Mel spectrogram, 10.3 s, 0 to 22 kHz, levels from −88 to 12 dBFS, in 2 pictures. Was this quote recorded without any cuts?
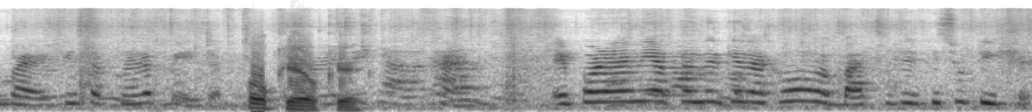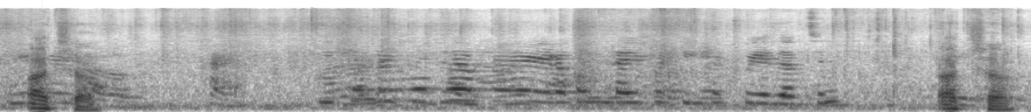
yes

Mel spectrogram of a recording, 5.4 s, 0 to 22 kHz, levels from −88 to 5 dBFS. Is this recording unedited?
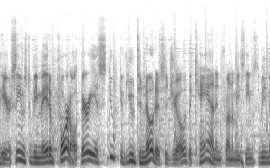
no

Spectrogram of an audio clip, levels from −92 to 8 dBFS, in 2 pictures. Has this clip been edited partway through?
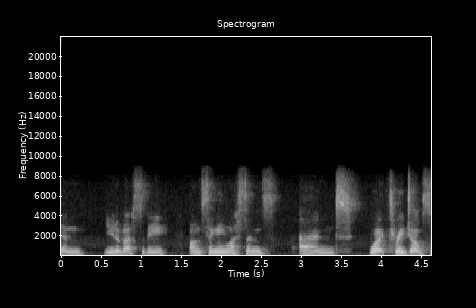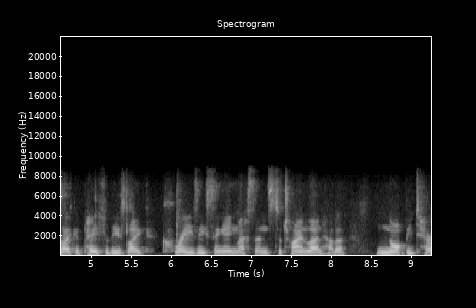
yes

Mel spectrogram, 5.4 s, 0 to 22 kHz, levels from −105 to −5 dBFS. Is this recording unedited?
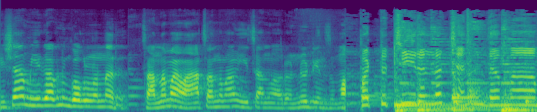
no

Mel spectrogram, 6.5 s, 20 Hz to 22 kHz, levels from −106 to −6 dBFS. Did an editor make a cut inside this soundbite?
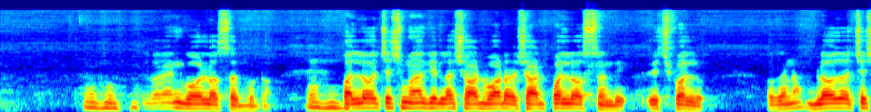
yes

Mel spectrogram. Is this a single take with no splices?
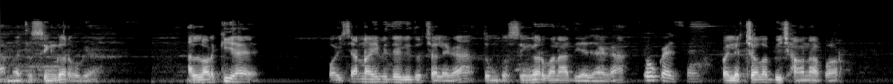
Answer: yes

